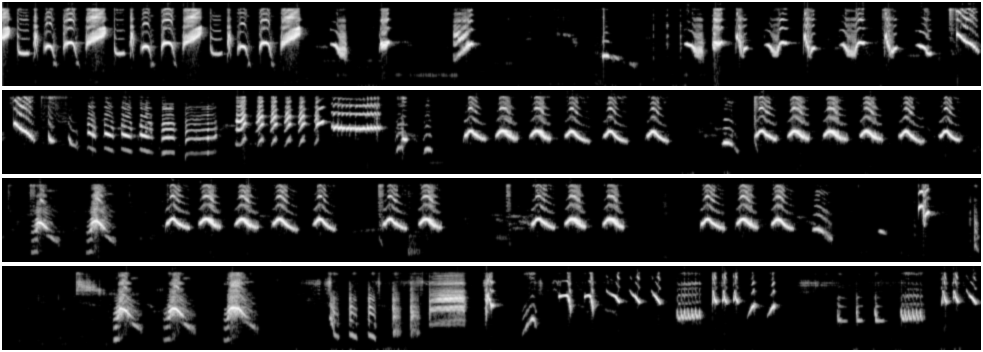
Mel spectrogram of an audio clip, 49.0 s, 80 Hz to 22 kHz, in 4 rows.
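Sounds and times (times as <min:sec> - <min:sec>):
starling whistling and warbling: 0:00.0 - 0:06.4, 0:07.0 - 0:30.1, 0:40.6 - 0:48.9.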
